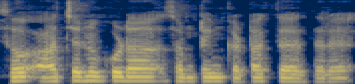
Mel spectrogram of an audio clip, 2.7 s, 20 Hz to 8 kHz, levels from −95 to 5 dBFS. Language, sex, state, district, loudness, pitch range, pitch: Kannada, male, Karnataka, Shimoga, -16 LUFS, 130-145 Hz, 135 Hz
